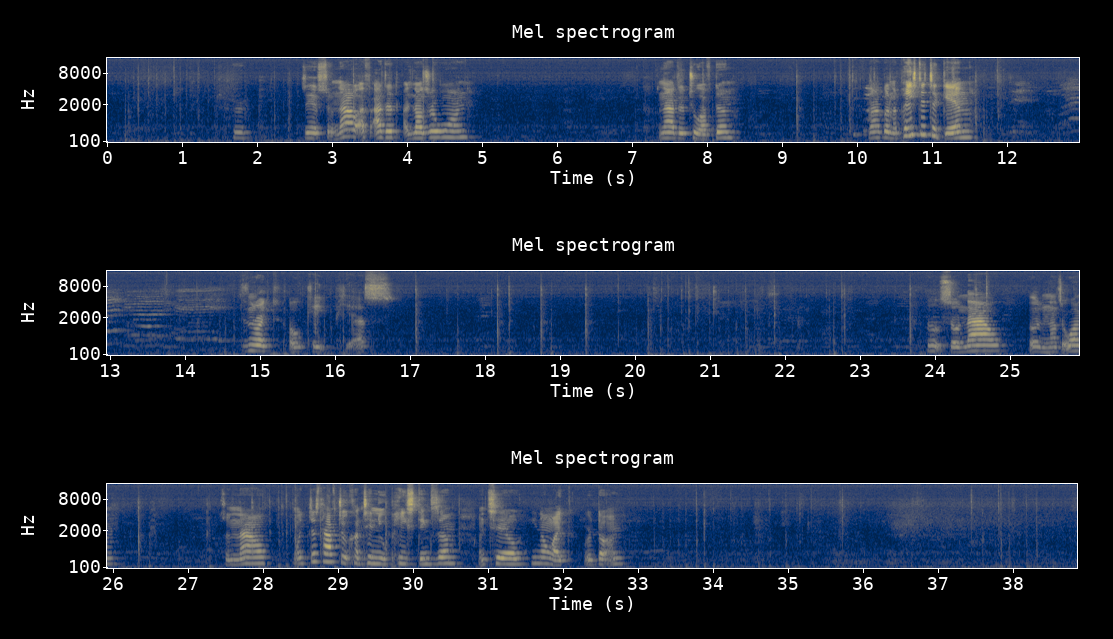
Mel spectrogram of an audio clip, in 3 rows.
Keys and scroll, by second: 0.4-1.8 typing, 2.2 ctrl+s, 9.7 Return, 10.2 ctrl+v, 14.2 Left, 15.2 k, 15.8 ctrl+s, 20.4-21.8 typing, 22.5 ctrl+s, 28.2 Return, 28.5 ctrl+v, 33.1 BackSpace, 34.5 a, 34.9 b, 37.5 BackSpace, 37.8 p, 38.1 s.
